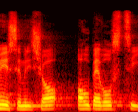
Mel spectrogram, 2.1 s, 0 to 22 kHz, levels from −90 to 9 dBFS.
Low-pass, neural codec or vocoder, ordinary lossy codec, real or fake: 14.4 kHz; none; AAC, 64 kbps; real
